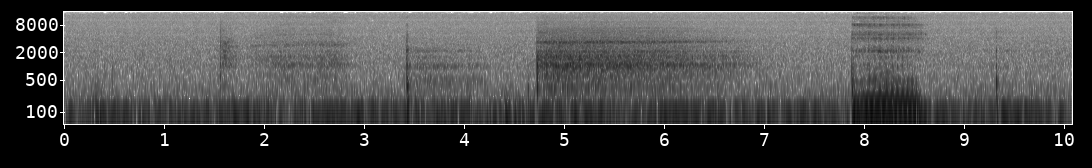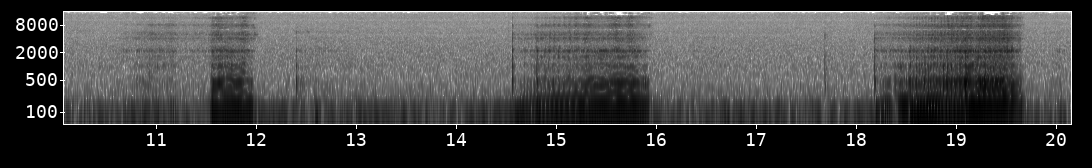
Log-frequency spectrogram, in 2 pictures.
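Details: Deep, buzzing snores on breaths in, spaced by quiet breathing, about 4 snores in 20 seconds, steady room hum behind; snoring recorded as snoring ASMR.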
